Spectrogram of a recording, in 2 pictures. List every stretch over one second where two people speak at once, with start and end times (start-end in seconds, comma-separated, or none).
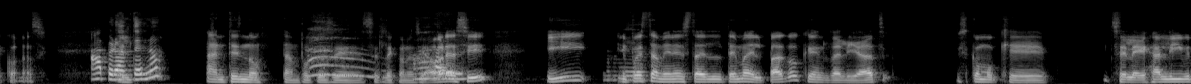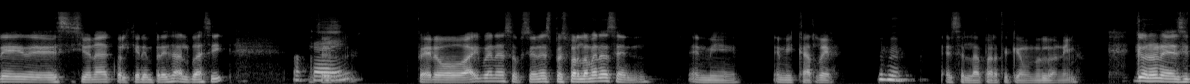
3.0-4.9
